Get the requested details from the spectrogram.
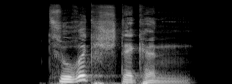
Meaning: to put back, stick back
- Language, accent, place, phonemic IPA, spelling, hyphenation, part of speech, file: German, Germany, Berlin, /t͡suˈʁʏkˌʃtɛkn̩/, zurückstecken, zu‧rück‧ste‧cken, verb, De-zurückstecken.ogg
